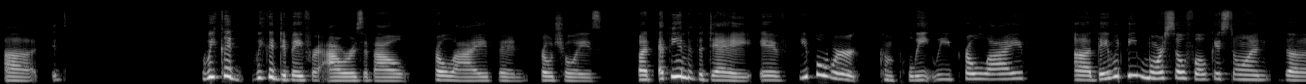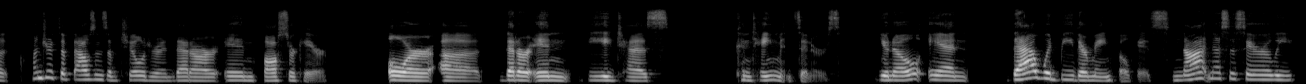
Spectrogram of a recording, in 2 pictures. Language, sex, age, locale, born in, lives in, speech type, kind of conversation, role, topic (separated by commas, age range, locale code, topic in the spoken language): English, female, 25-29, en-US, United States, United States, conversation, unstructured, none, What do you think causes most political arguments today?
